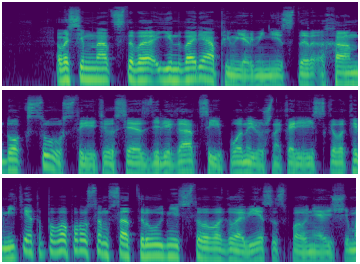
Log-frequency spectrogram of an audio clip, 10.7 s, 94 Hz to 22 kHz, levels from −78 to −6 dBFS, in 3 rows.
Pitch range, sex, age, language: 95-155 Hz, male, 60-79, Russian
